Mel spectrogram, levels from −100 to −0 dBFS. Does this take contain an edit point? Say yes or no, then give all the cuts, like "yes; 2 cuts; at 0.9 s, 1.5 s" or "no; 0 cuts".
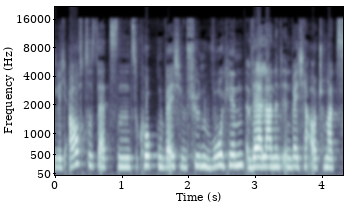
yes; 2 cuts; at 2.0 s, 2.8 s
